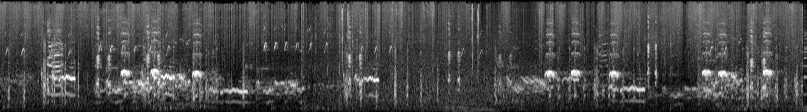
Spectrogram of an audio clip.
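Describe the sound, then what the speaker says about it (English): Chickens clucking on a chicken and wombat farm in the video game Dinkum, with repeated bursts of clucking and calls coming in two clusters, moderately loud and close, separated by a brief quieter stretch. "enjoy this brief clip of my chicken and wombat farm"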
